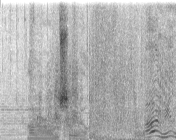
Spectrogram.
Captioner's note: explosion booming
